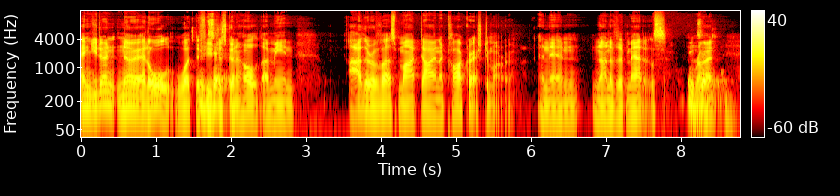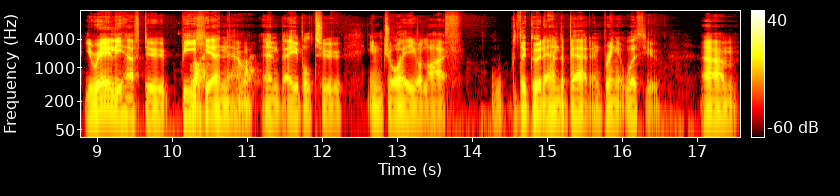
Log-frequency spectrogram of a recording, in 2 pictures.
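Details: Adult male speaker; normal speech.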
